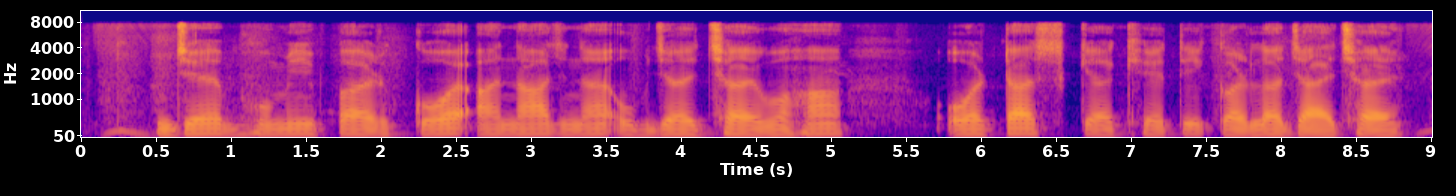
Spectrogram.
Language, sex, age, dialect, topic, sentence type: Maithili, male, 18-24, Angika, agriculture, statement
